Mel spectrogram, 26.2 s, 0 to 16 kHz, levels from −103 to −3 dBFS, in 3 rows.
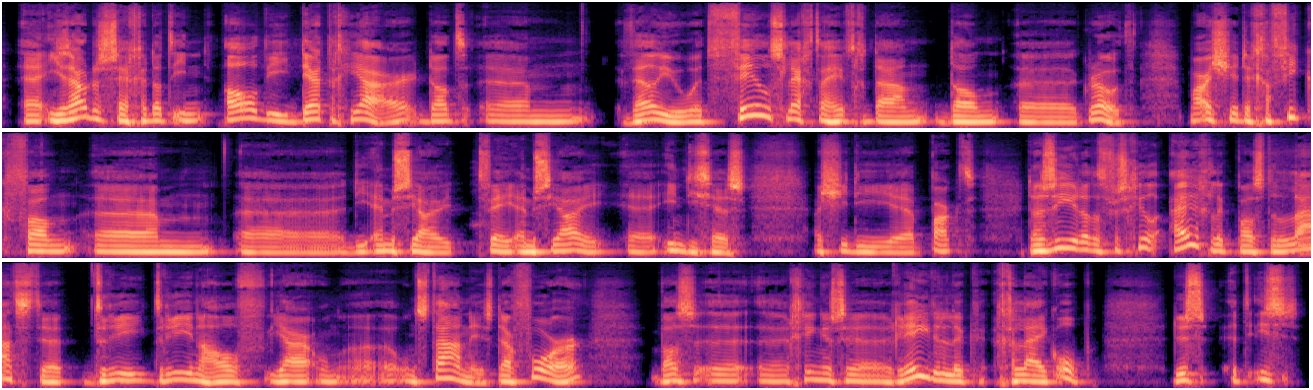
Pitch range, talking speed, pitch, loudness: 125-150 Hz, 160 wpm, 140 Hz, -19 LUFS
